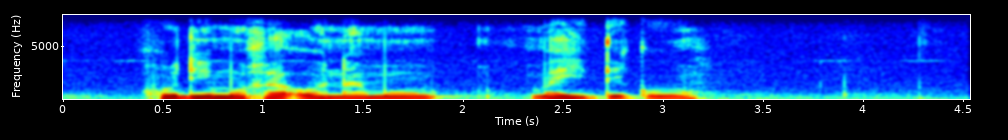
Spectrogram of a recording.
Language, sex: Tswana, male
